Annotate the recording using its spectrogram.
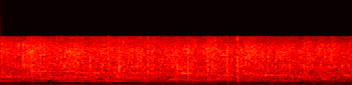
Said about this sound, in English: Somebody clap your hands today. Aplaude sus manos.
